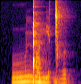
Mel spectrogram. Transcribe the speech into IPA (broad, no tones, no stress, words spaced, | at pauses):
uːŋ͡ǃɔmʲaɡ͡ǀʊ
